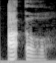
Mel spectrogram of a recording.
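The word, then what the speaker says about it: uh-oh: exercise one group one we use the glottal stop in these three common expressions listen and repeat oh-oh this is an expression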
